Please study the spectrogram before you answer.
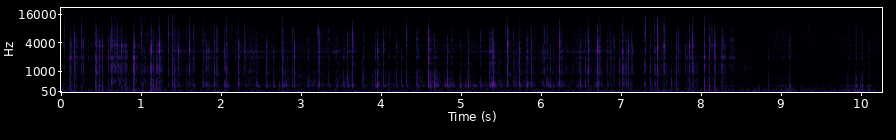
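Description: A hollow dried-cactus wooden rainstick, held upright, is scratched with long nails along its ridged wooden surface. The result is a dense run of quick, dry, bright scratches and crackles with no low end and almost no ring. The scratching thins out and grows quieter over the last couple of seconds.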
